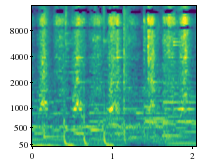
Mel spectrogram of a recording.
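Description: Hand hacksaw being worked in quick back-and-forth strokes, about three to four a second, over background music.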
